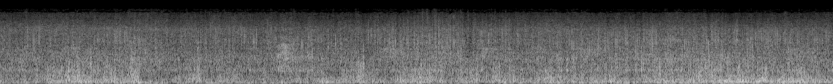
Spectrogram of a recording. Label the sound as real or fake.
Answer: real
